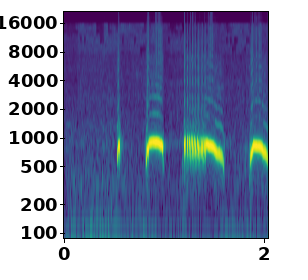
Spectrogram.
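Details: Spotted dove in morning voice training, giving one full cooing phrase: a quick soft note, then an arched coo, a long sliding coo and a closing down-curved coo, low and mellow.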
